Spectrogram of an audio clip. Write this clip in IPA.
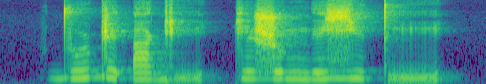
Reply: d̪ u ɖ ɪ ʔ a ɡ ḭ | k i ʐ ʊ ŋ ɪ ʑ i t̪ ḭ

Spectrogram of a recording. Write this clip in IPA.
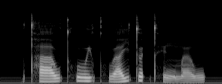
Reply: t̪ʰ aː˨˧ w t̪ʰ uː˧ j kʷʰ aː˨˥ j t̪ ɵ˥ t̚ t̪ʰ ɪ˨˩ ŋ m ɐ˨˧ w

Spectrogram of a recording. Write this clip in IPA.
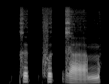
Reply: k ə˦˥ k̚ f ə˦˥ k̚ ɣ a˨˩˦ m

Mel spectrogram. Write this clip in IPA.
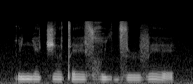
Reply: ɾ ə ɲ æ t͡ʃ ʌ tʼ ɛː z ʁʷ ə ʎ d͡z ə˞ v ɛː

